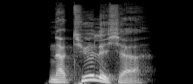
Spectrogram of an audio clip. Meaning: inflection of natürlich: 1. strong/mixed nominative masculine singular 2. strong genitive/dative feminine singular 3. strong genitive plural
- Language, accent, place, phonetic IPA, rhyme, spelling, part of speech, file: German, Germany, Berlin, [naˈtyːɐ̯lɪçɐ], -yːɐ̯lɪçɐ, natürlicher, adjective, De-natürlicher.ogg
